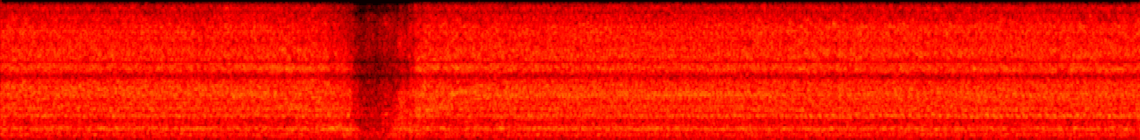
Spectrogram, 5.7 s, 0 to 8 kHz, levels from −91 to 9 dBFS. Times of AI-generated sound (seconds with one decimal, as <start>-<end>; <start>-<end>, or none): 0.0-2.5; 3.7-5.7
